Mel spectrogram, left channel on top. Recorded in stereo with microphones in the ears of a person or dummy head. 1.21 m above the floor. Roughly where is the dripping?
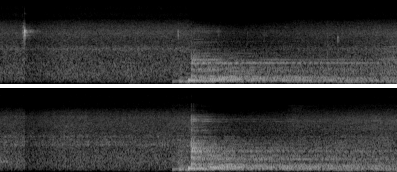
Right.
